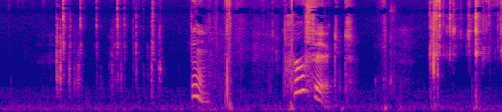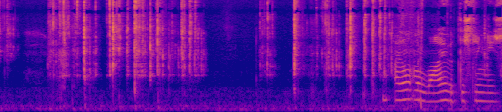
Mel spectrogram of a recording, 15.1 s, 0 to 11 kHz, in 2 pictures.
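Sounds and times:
plastic toy pieces clicking: 0.8s - 2.4s, 6.5s - 10.6s, 11.4s - 15.0s.

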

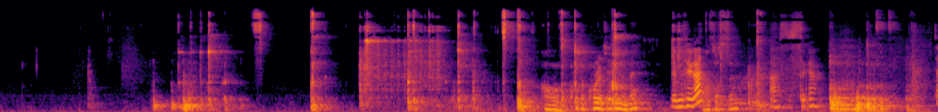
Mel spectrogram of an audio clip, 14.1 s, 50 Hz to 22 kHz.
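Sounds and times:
glass bottles clinking on table: 2.6s - 3.6s, 5.4s - 7.9s.

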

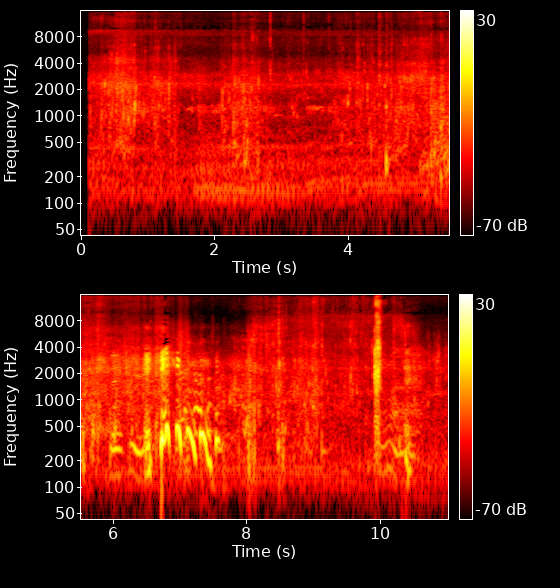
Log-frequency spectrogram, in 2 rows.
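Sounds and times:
river water washing: 0.2s - 11.0s
faint ticks: 2.8s - 3.5s.

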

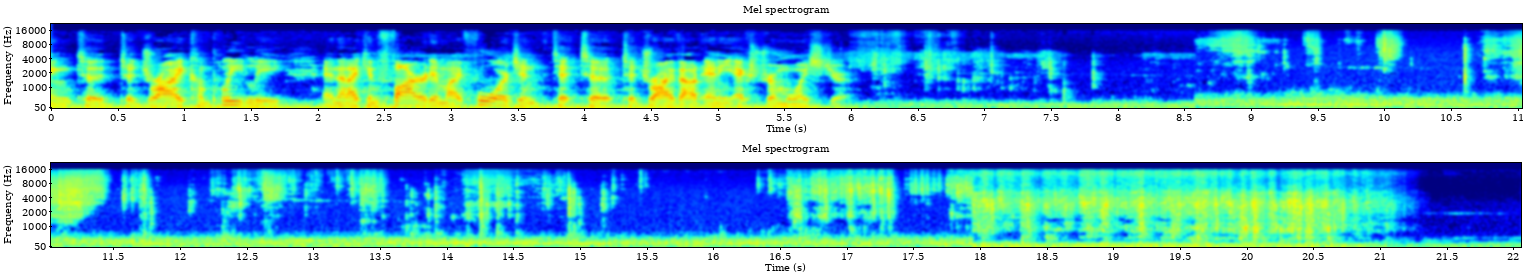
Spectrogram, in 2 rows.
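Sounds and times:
low rumble: 5.7s - 22.0s
paper rustling: 6.0s - 7.7s, 8.6s - 15.5s, 16.4s - 21.3s
wooden stick scraping dry mix: 8.6s - 15.3s, 16.4s - 21.2s
powder pouring hiss: 16.4s - 21.3s.

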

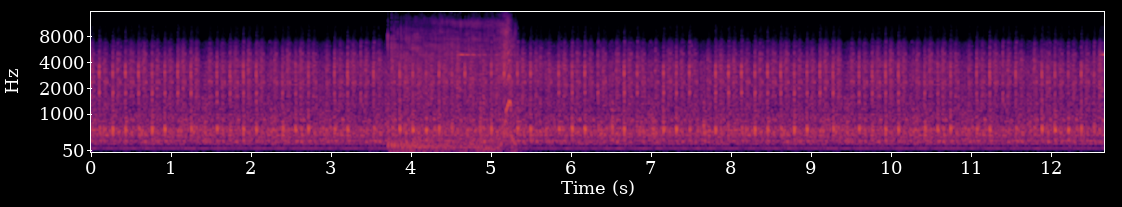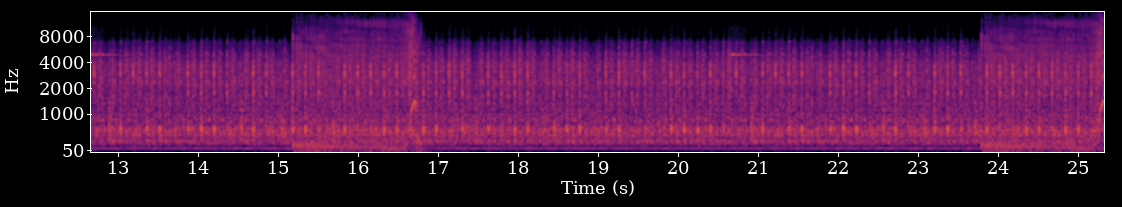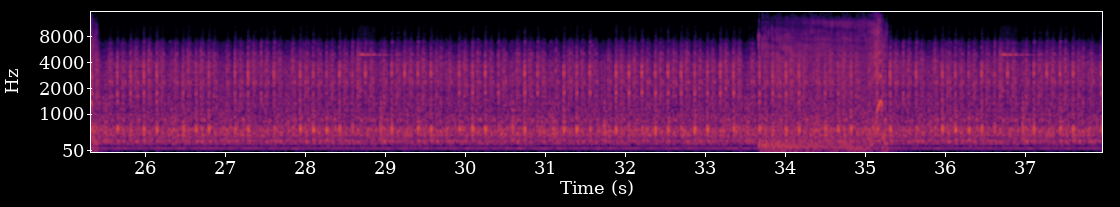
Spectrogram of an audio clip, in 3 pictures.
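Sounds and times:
small machine clattering: 0.0s - 37.9s.

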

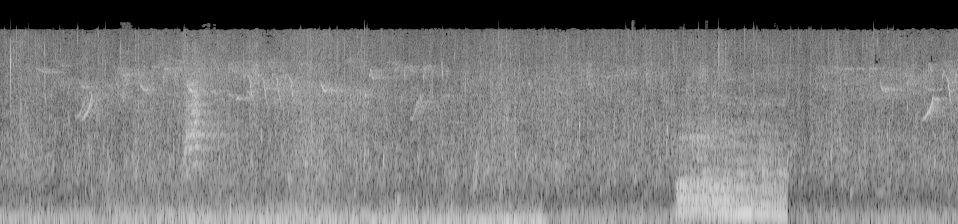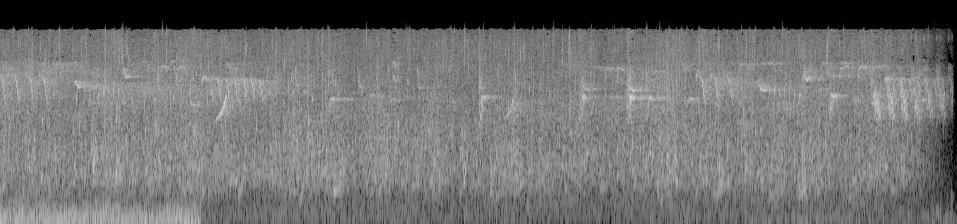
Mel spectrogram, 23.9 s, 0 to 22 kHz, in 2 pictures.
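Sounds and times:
low rumble: 0.0s - 14.5s
birds chirping and trilling: 1.0s - 5.5s, 8.4s - 9.9s.

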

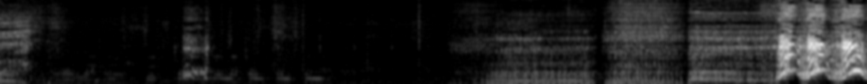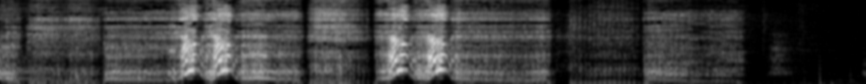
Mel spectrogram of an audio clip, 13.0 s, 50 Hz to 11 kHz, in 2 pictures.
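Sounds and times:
dog growling: 3.5s - 12.2s
dog barking: 5.8s - 6.7s, 7.8s - 8.6s, 9.4s - 10.0s, 12.3s - 12.6s.

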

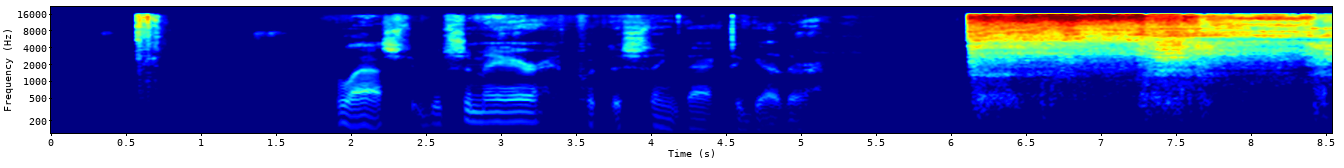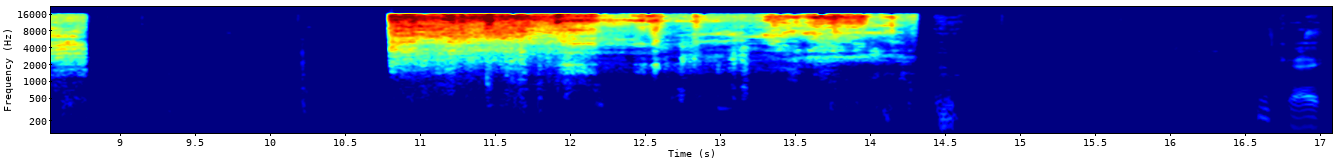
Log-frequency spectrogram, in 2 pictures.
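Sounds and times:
compressed-air blowgun hissing: 6.2s - 8.8s, 10.8s - 14.4s.

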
